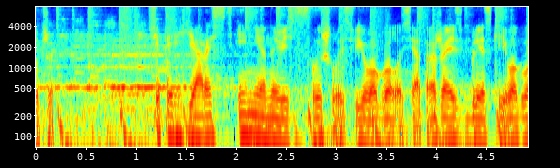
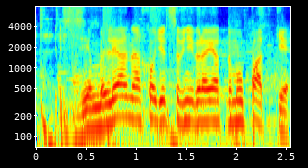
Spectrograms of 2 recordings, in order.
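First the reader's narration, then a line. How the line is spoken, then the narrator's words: Sharp speech. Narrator (Russian): резко сказал Фелджи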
